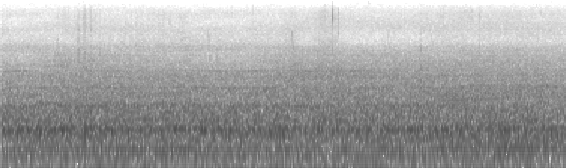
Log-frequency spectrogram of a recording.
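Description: Steady low engine rumble of a vehicle runs throughout, with no animal voices heard.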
